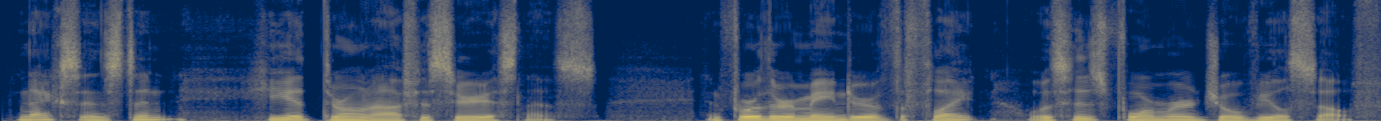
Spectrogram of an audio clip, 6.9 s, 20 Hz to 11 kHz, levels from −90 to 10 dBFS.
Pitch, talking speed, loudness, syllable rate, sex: 140 Hz, 175 wpm, -18 LUFS, 4.5 syllables/s, male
